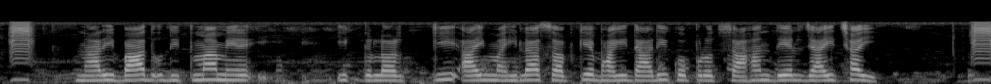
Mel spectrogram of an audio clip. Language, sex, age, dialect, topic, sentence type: Magahi, female, 31-35, Western, banking, statement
